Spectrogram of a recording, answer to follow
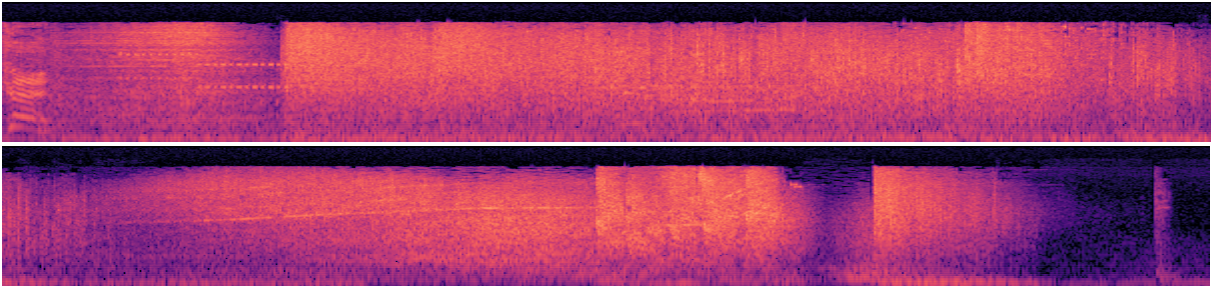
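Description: Cartoon battle sound effects: a long stretch of explosion noise and booms over dramatic score music, with a short cry at the very start. A rising whine runs through the middle, and the noise drops away sharply near the end.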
